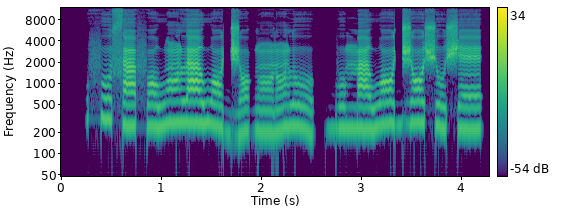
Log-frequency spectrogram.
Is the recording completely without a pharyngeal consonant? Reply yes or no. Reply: yes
